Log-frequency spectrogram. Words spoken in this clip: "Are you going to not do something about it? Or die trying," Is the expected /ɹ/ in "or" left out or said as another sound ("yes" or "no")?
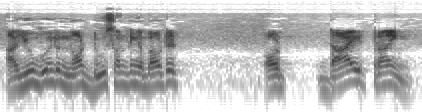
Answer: no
